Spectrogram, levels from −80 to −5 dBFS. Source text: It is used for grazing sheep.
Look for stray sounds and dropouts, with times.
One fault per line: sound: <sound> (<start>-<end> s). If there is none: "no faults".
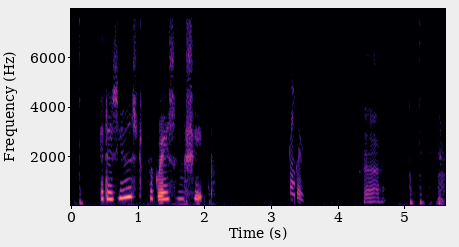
sound: chirp (3.3-3.5 s)
sound: laugh (4.3-4.7 s)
